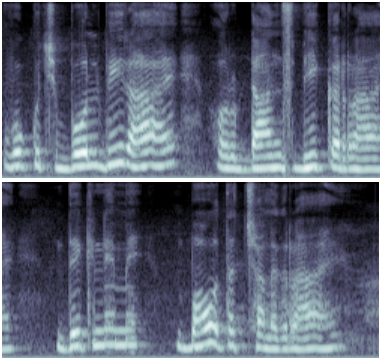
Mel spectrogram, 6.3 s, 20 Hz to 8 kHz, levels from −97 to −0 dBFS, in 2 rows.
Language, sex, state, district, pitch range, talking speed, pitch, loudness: Hindi, male, Bihar, Madhepura, 195-240 Hz, 190 wpm, 215 Hz, -16 LUFS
